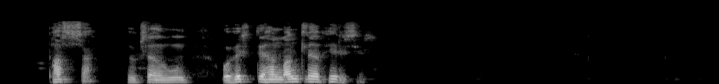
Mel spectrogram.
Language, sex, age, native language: Icelandic, male, 30-39, Icelandic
